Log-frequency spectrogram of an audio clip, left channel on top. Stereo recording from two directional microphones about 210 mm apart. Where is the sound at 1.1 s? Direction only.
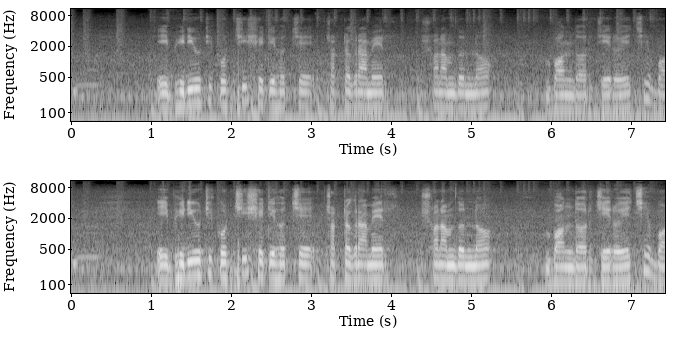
15° right (ahead or behind).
